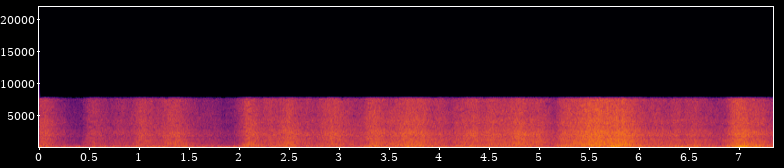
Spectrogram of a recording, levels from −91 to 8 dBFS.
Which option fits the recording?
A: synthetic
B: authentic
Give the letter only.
B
